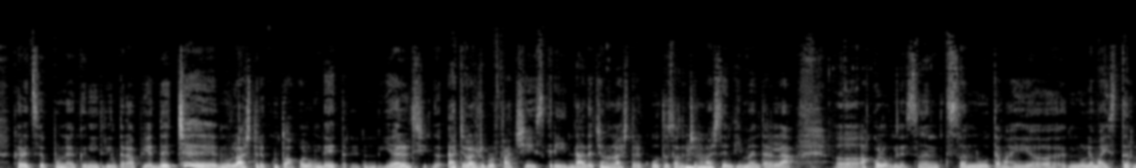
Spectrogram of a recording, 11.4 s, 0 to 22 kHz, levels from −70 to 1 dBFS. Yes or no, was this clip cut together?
no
